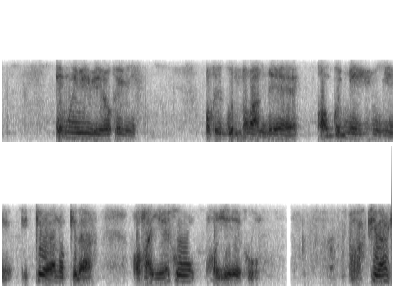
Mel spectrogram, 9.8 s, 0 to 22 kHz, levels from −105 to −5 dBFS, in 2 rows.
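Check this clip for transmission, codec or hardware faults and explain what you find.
Two faults are present: G.729 coding throughout the speech, and three short dropouts patched over by the codec's own concealment.

G.729 codec, throughout: the speech sounds thin, slightly rough and synthetic, confined to roughly 300 Hz to 3.4 kHz, with plainly audible codec damage. That points to G.729A at 8 kbit/s. This codec discards the waveform and rebuilds each 10 ms frame from a vocal tract filter, a pitch predictor and a handful of pulses. The result is intelligible but grainy and artificial, with nothing above 4 kHz surviving.

VoIP packet loss concealed by the speech codec, at 2.95 to 3.05 s (just before "wa mie oghue"), 4.57 to 4.67 s, and 8.52 s: at each point the speech briefly stretches into a buzzy tone or coloured noise that fades, then returns weak or distorted before recovering. The gaps cover about 60 ms, 40 ms and 100 ms of lost audio, with the last being the longest. 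The decoder filled each gap by repeating its last pitch and filter settings at falling gain. Because every frame builds on the previous one, the damage lingers after the missing audio returns.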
